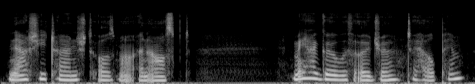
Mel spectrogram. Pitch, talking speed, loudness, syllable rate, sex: 220 Hz, 190 wpm, -20 LUFS, 5.4 syllables/s, female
